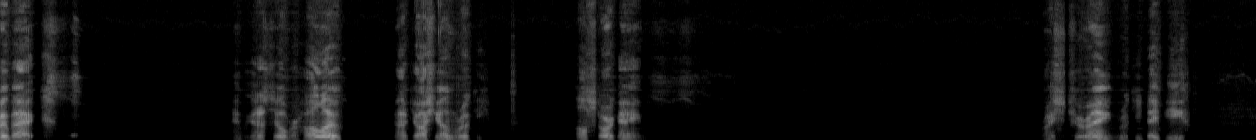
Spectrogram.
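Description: An elderly man talks calmly into a microphone.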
